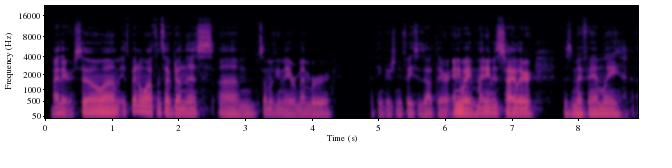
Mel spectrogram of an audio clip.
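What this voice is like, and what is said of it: Nervous, very fast speech. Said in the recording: “you can tell I'm nervous because I'm talking really fast”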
